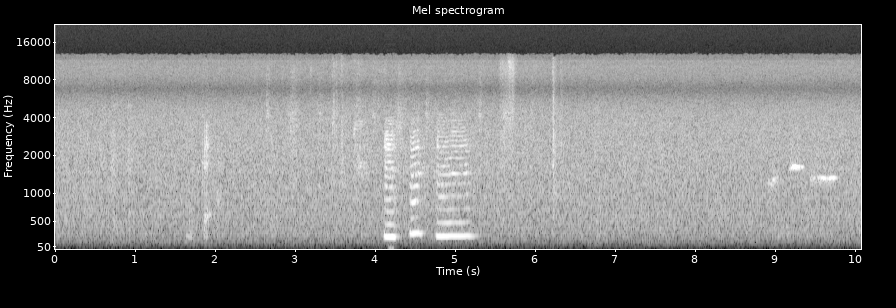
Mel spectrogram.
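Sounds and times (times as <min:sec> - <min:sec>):
steady hiss: 0:00.0 - 0:10.0
speech: 0:01.6 - 0:02.2, 0:04.1 - 0:04.9
person whistling two short thin notes: 0:08.9 - 0:09.8.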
